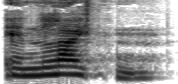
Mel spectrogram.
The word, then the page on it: enlighten: British English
